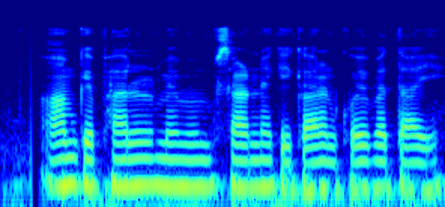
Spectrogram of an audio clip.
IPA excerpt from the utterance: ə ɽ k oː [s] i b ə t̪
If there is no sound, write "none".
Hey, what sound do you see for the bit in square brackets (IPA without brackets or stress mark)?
none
